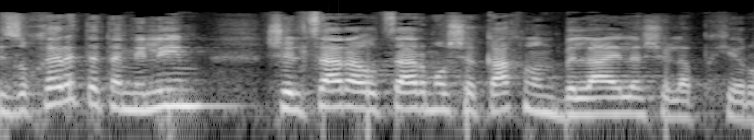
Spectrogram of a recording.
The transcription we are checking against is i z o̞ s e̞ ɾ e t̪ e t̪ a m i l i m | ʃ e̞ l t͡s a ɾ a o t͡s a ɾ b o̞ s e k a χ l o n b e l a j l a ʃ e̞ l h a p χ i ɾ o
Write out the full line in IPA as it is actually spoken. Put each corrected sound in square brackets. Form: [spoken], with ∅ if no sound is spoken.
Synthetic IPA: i z o̞ [χ] e̞ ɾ e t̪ e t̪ a m i l i m | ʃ e̞ l t͡s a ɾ a o t͡s a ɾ [m] o̞ [ʃ] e k a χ l o n b e l a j l a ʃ e̞ l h a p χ i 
